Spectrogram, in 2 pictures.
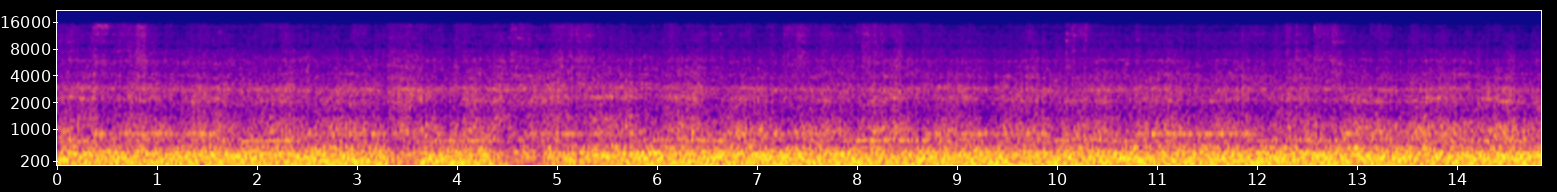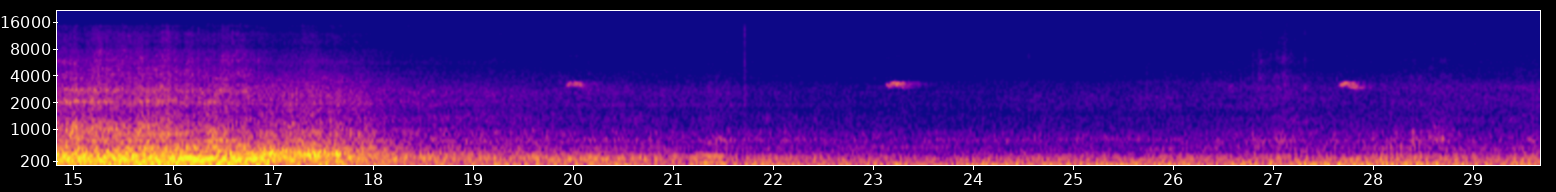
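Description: Freight train of flat wagons rolling past a level crossing: a steady rumble and clatter of wheels on rails, with a repeating two-note warning tone over it. The train clears about 17 seconds in, leaving quieter background noise with a few short high chirps.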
